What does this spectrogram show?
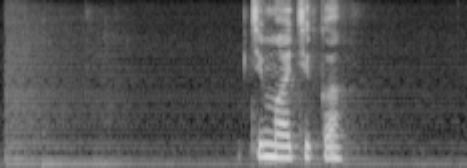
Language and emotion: Russian, neutral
